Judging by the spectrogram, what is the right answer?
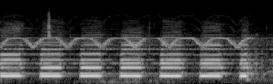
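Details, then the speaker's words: Range Rover Evoque alarm: warbling siren in quick, even pulses about two and a half per second; car alarm working normally. "the alarm works"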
